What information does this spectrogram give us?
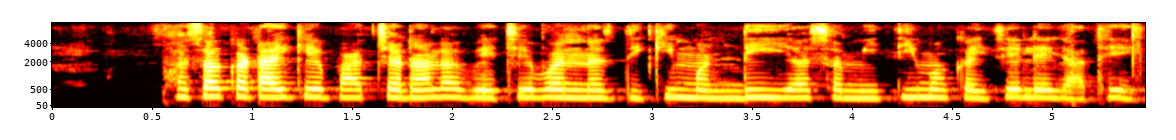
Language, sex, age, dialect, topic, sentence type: Chhattisgarhi, female, 60-100, Western/Budati/Khatahi, agriculture, question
